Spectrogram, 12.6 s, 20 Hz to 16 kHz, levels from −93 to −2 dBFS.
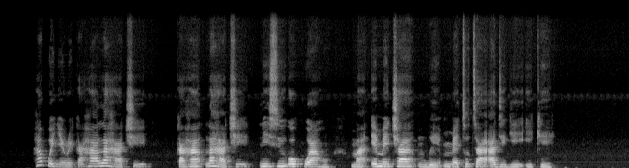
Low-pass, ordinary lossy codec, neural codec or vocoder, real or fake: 14.4 kHz; none; vocoder, 44.1 kHz, 128 mel bands every 256 samples, BigVGAN v2; fake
